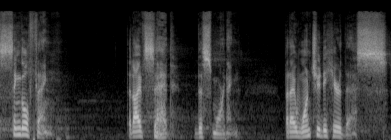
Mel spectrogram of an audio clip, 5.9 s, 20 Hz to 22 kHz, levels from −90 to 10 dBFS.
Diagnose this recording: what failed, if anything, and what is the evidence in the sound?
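Buffer underrun with held sample. Speech goes flat at 0.50–0.52 s and 3.38 s. The converter held its last value, then resumed softly.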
